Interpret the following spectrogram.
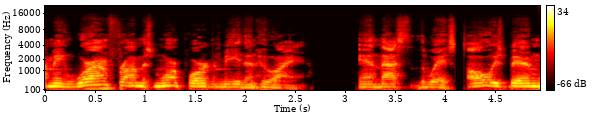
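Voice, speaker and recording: Intonation holds fairly even. The words arrive very fast. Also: man. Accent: rural Ontario. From Ontario, Canada. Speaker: author and farm succession consultant. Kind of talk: interview. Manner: halting, with fillers and repetitions.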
